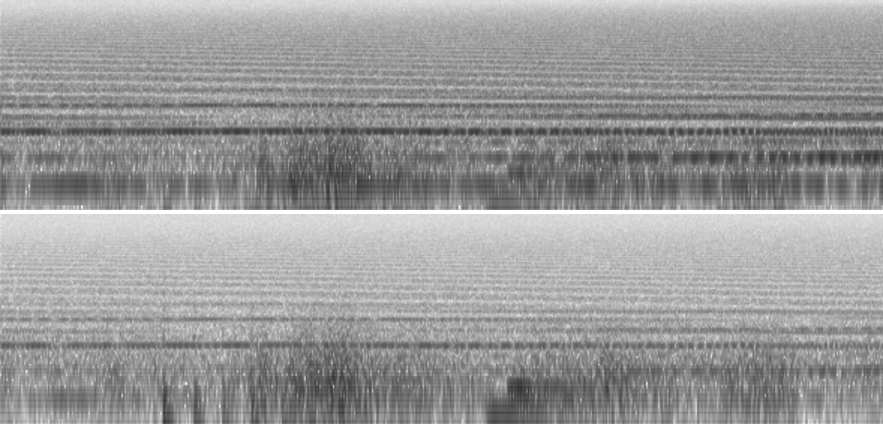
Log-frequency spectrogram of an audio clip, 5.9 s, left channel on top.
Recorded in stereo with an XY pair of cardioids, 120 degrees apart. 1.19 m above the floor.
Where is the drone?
45° left; by 5.9 s 60° left.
